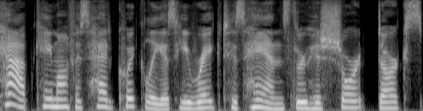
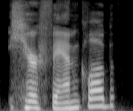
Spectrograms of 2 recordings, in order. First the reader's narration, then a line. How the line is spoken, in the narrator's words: she questioned teasingly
